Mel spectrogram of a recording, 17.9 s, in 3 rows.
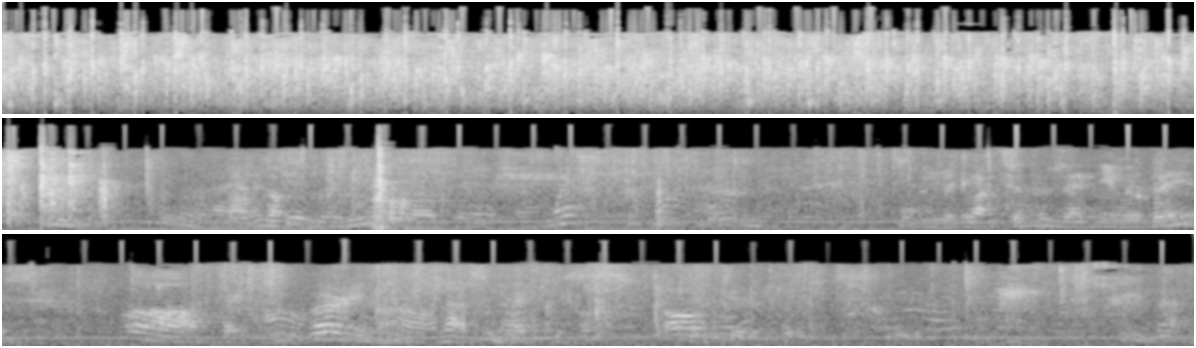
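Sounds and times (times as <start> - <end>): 
round of applause: 0.0 - 6.7
speech: 7.3 - 8.0, 10.8 - 16.1.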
